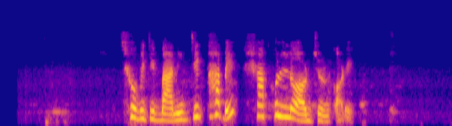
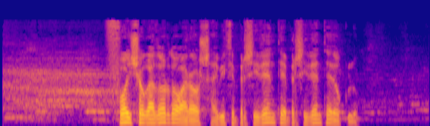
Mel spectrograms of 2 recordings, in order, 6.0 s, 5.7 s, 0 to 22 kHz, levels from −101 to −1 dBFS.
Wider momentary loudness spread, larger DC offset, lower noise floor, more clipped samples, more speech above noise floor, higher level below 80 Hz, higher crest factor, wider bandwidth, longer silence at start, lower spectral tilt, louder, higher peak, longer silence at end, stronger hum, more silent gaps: second, 11 LU vs 18 LU; neither; first, -74 dBFS vs -59 dBFS; neither; first, 58 dB vs 37 dB; second, -66 dBFS vs -56 dBFS; about the same, 18 dB vs 22 dB; second, 5.2 kHz vs 11.5 kHz; first, 1.65 s vs 0.05 s; first, -9 dB/octave vs -5.5 dB/octave; first, -17 LUFS vs -22 LUFS; about the same, -2 dBFS vs -2 dBFS; first, 1.35 s vs 1 s; neither; neither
